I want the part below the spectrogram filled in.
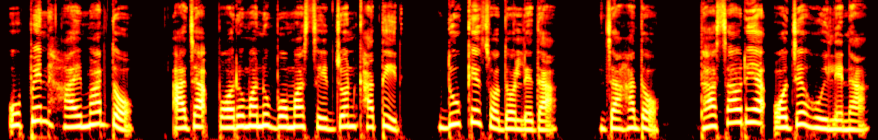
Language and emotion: Santali, sad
